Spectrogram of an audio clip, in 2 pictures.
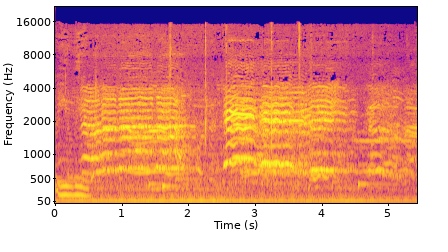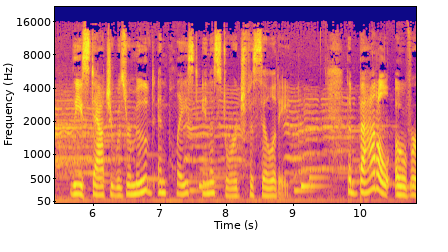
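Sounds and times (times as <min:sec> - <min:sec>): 
speech: 0:00.0 - 0:00.7, 0:05.7 - 0:10.8
crowd murmur: 0:00.0 - 0:09.9
outdoor crowd shouting and cheering: 0:00.6 - 0:06.4.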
